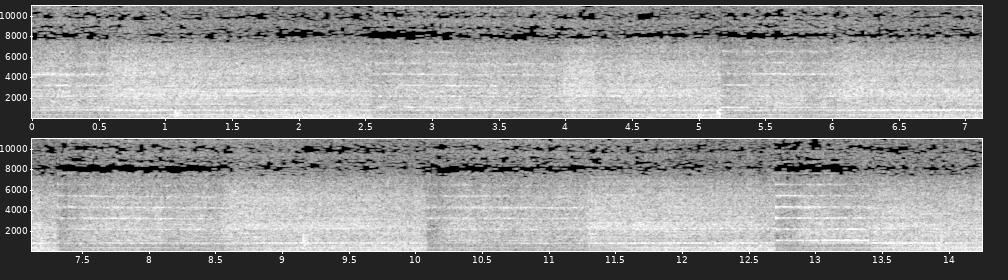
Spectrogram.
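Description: Wooden boards knock and thud as they are lifted and dropped.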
